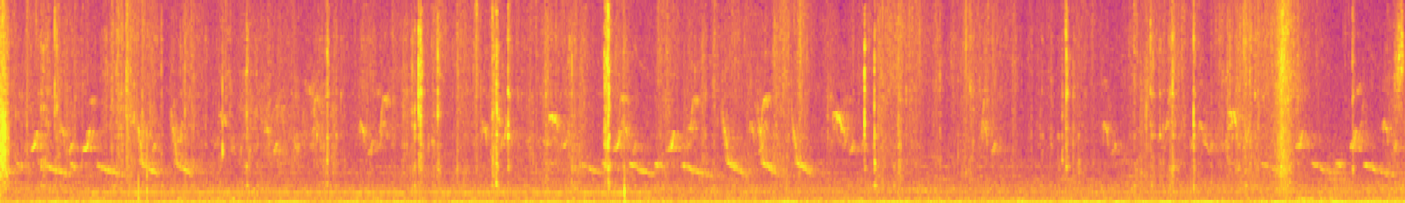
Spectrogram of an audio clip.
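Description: Small birds chirping again and again, each call a short falling note, with irregular scrapes and knocks of a garden hoe working into soil.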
